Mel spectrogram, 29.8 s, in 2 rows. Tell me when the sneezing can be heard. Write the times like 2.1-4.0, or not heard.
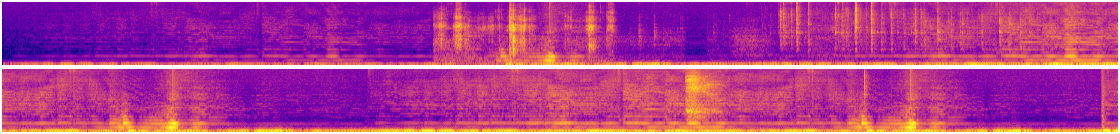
23.8-24.6.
